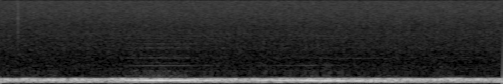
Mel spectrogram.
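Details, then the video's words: Whale in the deep sea: two low, steady moaning tones, the second sliding slightly downward, over a constant muffled low rumble with nothing higher in pitch. "Whale Sounds of the Deep Sea"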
